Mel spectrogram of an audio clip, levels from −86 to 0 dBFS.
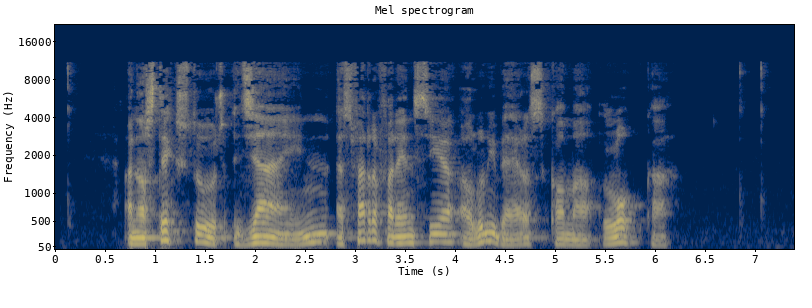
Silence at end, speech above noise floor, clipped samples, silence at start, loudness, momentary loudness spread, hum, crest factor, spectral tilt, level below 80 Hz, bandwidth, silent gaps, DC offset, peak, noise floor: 1.25 s; 47 dB; under 0.1%; 0.7 s; -24 LUFS; 9 LU; none; 20 dB; -4 dB/octave; -48 dBFS; 11.5 kHz; none; under 0.1%; -4 dBFS; -70 dBFS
